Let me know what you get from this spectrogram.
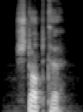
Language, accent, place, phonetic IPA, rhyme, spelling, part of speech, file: German, Germany, Berlin, [ˈʃtɔptə], -ɔptə, stoppte, verb, De-stoppte.ogg
- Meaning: inflection of stoppen: 1. first/third-person singular preterite 2. first/third-person singular subjunctive II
